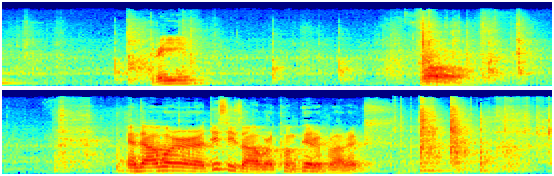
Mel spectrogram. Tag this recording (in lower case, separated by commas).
speech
